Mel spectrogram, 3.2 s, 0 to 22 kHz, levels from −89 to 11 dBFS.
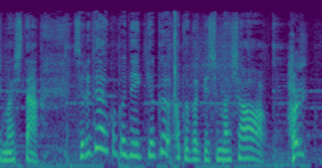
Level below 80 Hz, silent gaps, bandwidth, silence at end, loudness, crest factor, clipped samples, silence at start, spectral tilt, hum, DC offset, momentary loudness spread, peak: -50 dBFS; none; 17 kHz; 0 s; -27 LUFS; 20 dB; under 0.1%; 0 s; -4 dB/octave; none; under 0.1%; 4 LU; -6 dBFS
